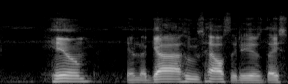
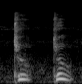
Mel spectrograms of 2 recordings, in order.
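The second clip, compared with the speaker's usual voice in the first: mock gunshots; 12 semitones higher than usual. Imitating gunshots.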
